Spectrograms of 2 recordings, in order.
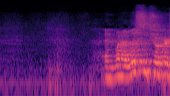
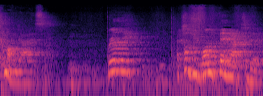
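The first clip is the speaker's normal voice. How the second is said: mildly weary disbelief; exasperated sigh; 6 dB quieter than usual. Acted. God to the people who broke the one rule, mildly exasperated. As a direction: let down, with a sighing letdown on the opening words. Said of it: "looks at them and sighs and says".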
